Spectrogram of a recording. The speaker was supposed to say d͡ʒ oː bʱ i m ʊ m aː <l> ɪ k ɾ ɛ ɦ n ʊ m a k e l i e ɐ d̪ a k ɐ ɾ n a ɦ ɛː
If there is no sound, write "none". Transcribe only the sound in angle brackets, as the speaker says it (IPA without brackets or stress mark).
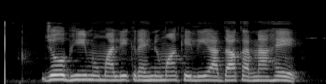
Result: l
